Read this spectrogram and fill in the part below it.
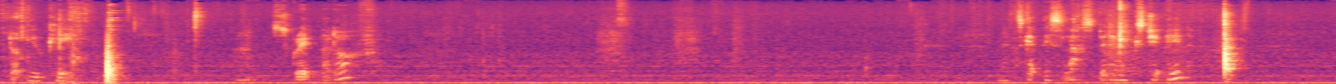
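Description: A spoon scrapes and taps against a bowl.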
